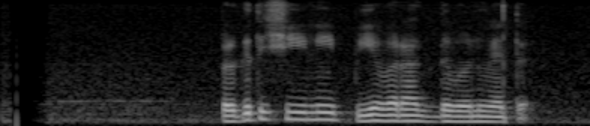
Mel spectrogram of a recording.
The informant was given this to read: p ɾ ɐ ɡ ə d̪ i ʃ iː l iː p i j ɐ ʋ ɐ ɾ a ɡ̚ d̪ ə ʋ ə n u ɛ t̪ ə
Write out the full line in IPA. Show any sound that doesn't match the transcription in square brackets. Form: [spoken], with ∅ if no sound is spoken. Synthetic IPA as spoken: p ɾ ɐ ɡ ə [t̪] i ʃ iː l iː p i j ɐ ʋ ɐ ɾ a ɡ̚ d̪ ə ʋ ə n u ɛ t̪ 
